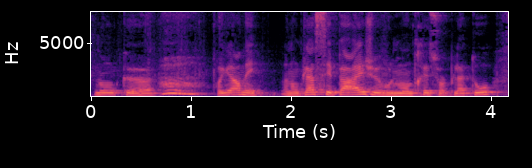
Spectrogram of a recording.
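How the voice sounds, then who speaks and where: A woman's voice: lowish voice, moderate pace. Enthusiastic northern French woman, roomy echo. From northern France. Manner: chatty and enthusiastic, full of little exclamations. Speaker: crafts vlogger. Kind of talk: casual product unboxing.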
